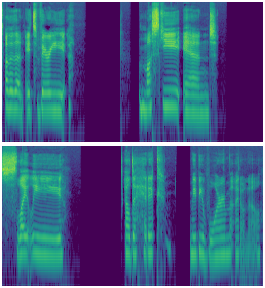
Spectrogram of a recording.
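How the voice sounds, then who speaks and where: Woman streaming, kinda high voice, chatty, mumbles while reading notes, dry close mic. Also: vocal fry, no echo. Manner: chatty, thinks aloud, reads notes with soft mumbling. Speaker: VTuber streamer. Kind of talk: casual live-stream chat.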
